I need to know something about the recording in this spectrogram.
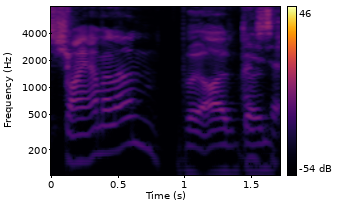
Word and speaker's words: Shyamalan: I think it's Shyamalan but I don't say Shyamalan Shyamalan I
